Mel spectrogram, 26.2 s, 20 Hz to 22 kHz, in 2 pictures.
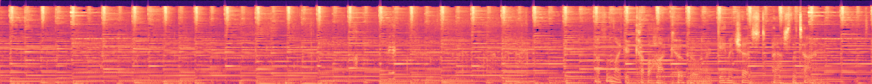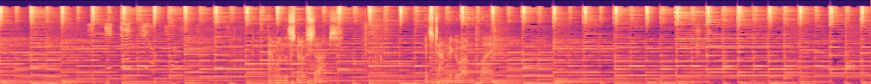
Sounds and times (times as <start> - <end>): Music: 0.0 - 26.1
Speech: 8.9 - 12.3, 17.1 - 18.2, 19.4 - 20.6.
